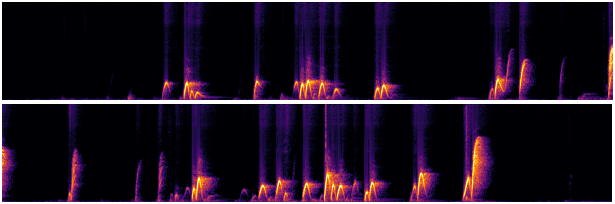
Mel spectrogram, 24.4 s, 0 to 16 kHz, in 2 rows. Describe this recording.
metal-bend-mix1
Me playing with a thin, 50 CM * 15 CM metal sheet. I tried bending it at different speeds to get different sounds from it.
metal, sheet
